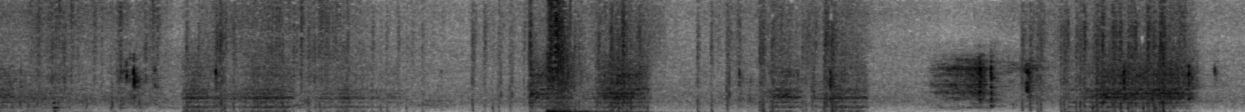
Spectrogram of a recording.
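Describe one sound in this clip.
Footsteps tread on grass and stone.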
